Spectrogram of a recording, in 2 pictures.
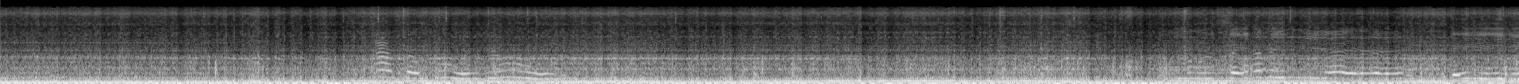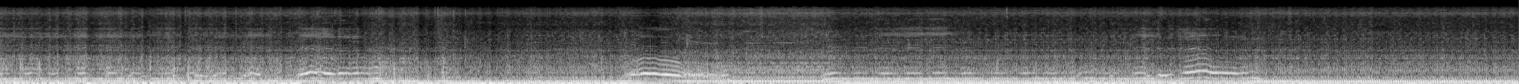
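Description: Honda CBR650R inline-four motorcycle engine running at low, steady revs while riding slowly, its note briefly changing about two-thirds of the way in. A faint wavering voice-like sound comes and goes over the engine.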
